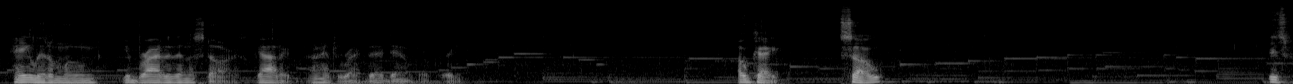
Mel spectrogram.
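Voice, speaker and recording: A man voicing a gruff, world-weary orc private investigator in a soft-spoken roleplay, with a folksy, wry drawl. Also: low-pitched, normal speed, soft background music. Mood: gentle, resigned. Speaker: voice actor in roleplay audio.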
